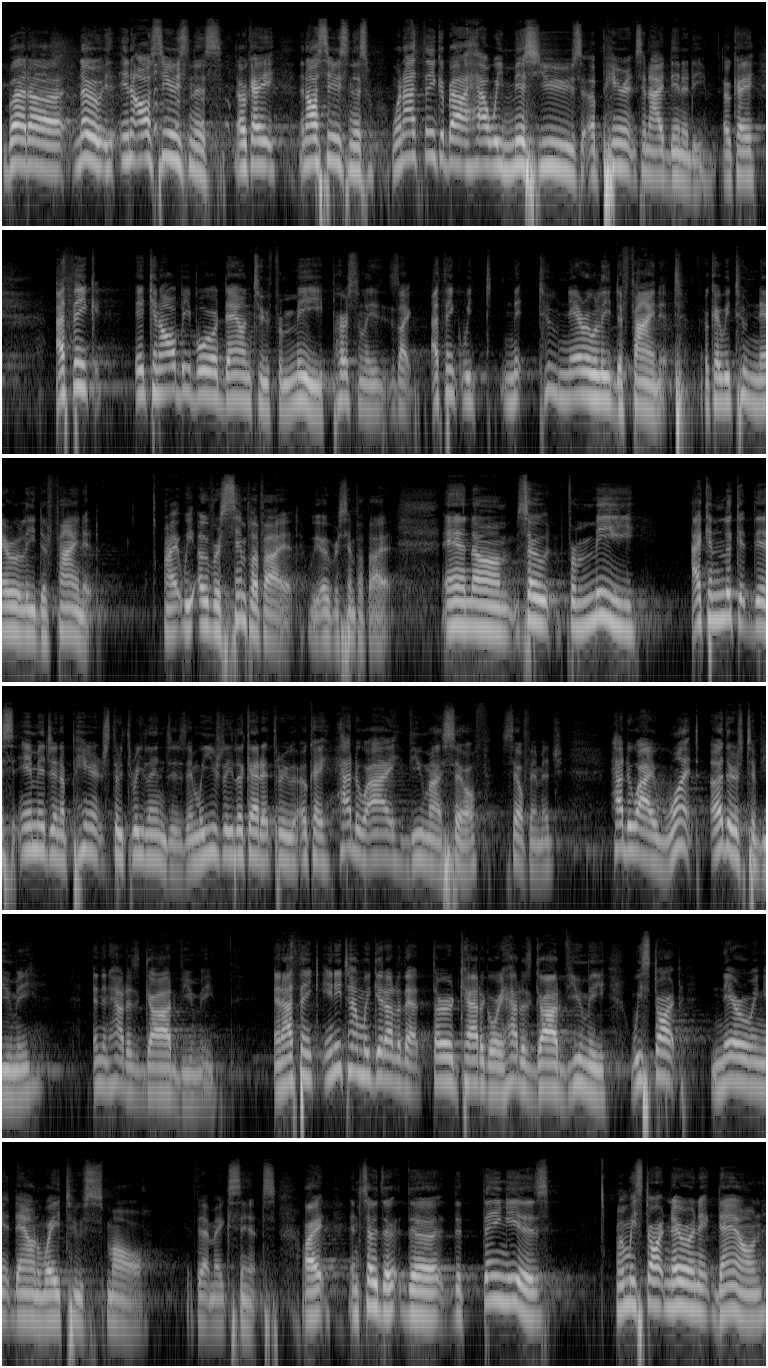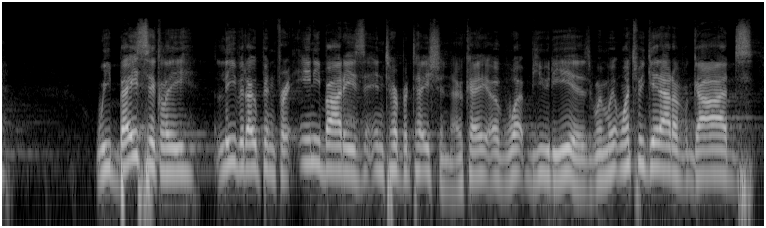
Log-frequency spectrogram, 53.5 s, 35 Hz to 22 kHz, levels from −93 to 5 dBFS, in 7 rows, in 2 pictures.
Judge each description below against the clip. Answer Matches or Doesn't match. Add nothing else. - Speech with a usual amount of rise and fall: Matches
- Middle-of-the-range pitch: Matches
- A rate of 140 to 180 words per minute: Doesn't match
